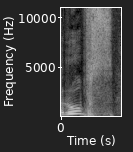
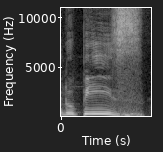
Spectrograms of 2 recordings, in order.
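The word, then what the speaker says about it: rupees: पी, टी आदि वर्ण हो तो एस का उच्चारण सा होता है। जैसे कि यहाँ पे रूप्स, यहाँ जा साउंड नहीं आएगा, लेकिन यहाँ पे एक्स नहीं एग्स। हीरोज, हीरोस नहीं, देख रहे हो, रुपीस नहीं रुपीज, ज का साउंड आ रहा है हल्का सा।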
